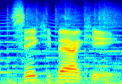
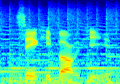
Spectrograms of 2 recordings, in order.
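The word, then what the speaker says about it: Sekibanki: the mid boss again her name is siki banki or siki Banky if you want to go by German pronunciation know it still is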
